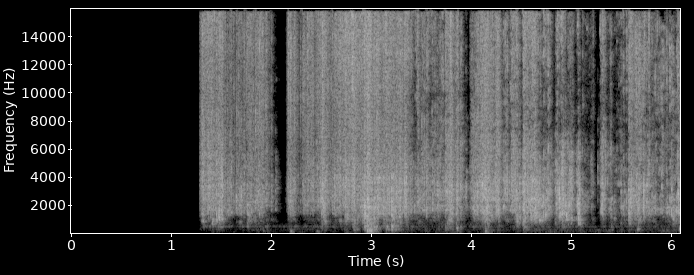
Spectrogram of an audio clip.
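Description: Aluminum foil crinkling and crackling as hands fold and press it around sweet potatoes, starting about a second in after dead silence, with a brief pause shortly after.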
